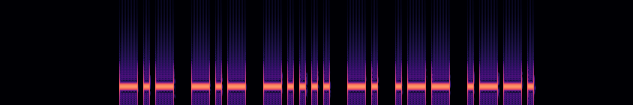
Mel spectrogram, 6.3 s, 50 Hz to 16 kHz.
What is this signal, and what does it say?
Morse code, heard as a keyed tone, about 20 wpm, 700 Hz. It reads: KK6NWP
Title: USA Call Signs 20wpm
